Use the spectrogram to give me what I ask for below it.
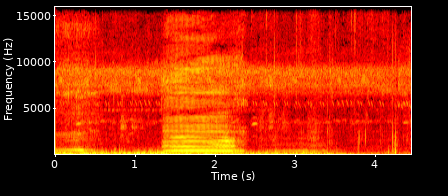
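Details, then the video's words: Tame cow in a herd of hundreds running through rice fields into the forest in early morning light; one loud, long, richly harmonic moo holding steady about a second, with a fainter moo before it and constant high hiss. "Hundreds of tame cows run through the rice fields into the forest, funny cow sounds"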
